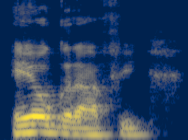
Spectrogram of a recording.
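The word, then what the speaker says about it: hagiography: हेयोग्राफी, ये जी साइलेंट आएगा पहले वाला जो है, ये जो बायोग्राफी से ही ये वर्ड निकला है।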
